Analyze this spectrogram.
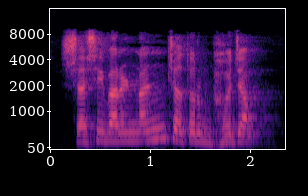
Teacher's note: Anuswara changes to the nasal of Chavarga.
